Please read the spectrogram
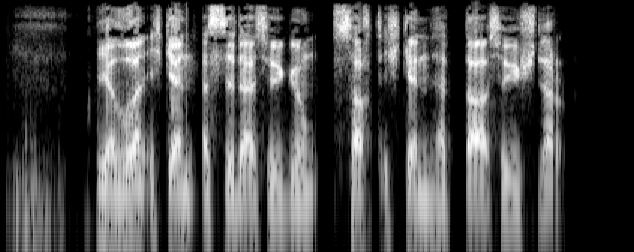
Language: Uyghur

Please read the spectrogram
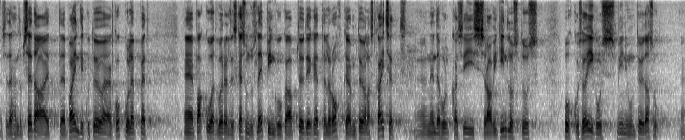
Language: Estonian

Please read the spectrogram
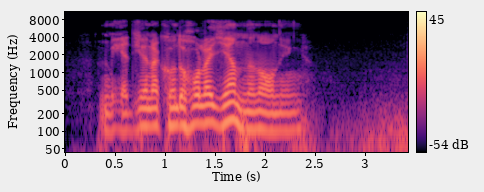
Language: Swedish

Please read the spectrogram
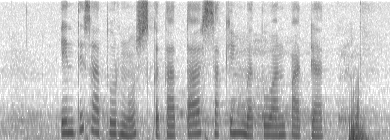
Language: Javanese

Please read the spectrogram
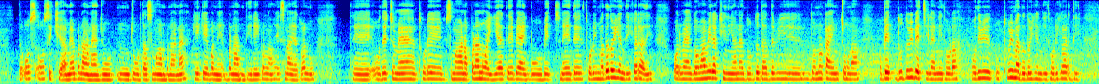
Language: Dogri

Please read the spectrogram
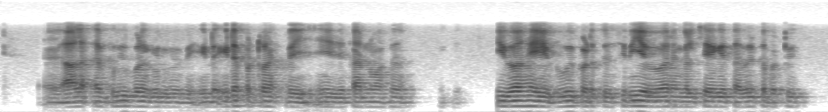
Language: Tamil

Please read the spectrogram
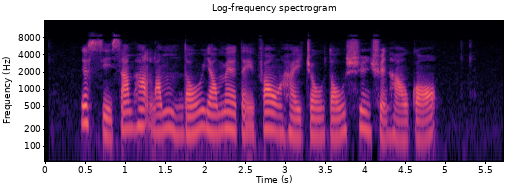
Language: Cantonese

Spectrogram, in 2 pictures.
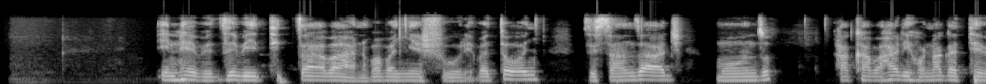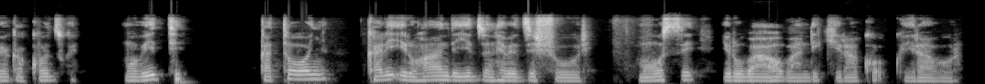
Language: Rundi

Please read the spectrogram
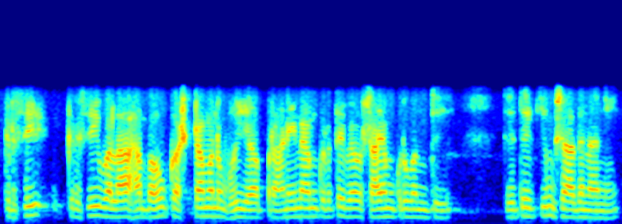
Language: Sanskrit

